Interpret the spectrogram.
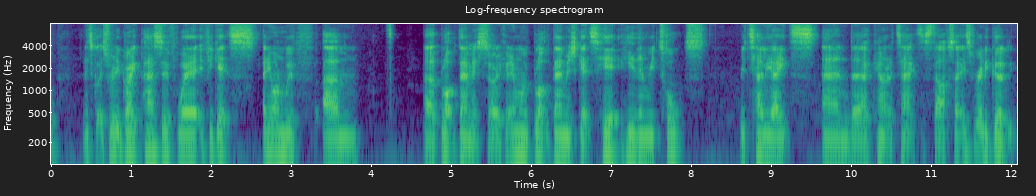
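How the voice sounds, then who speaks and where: A man, slightly croaky from a cold, chatting casually and rambling as he opens game packs for his channel. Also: medium pitch, a little mellow. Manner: chatty, upbeat, rambling with many fillers. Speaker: gaming channel host. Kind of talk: casual commentary while opening game packs.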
